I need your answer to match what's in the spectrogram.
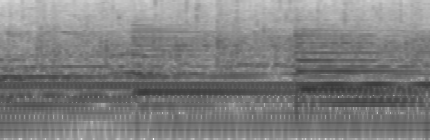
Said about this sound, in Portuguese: Alguém pode dar uma glória a Deus? Vamos aplaudir o pessoal de casa, por favor.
